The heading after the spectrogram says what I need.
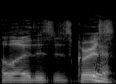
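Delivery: disguised low voice. Retelling how he put on a different voice to someone, speaking deeper. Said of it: "it was like a deeper voice".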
